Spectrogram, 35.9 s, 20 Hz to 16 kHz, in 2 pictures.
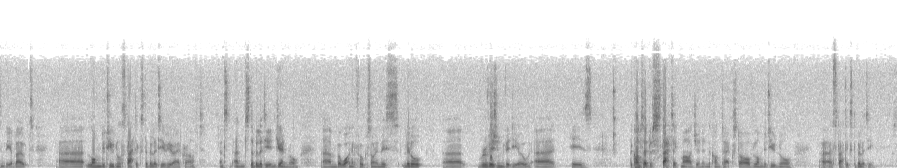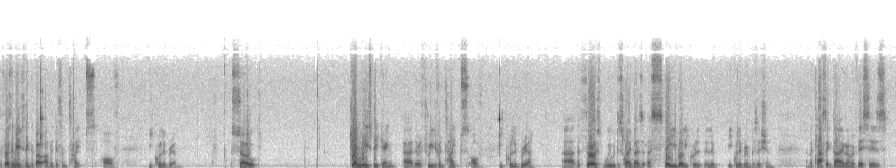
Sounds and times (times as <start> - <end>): Speech: 0.0 - 11.9, 12.6 - 21.7, 22.4 - 23.2, 24.9 - 35.8.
